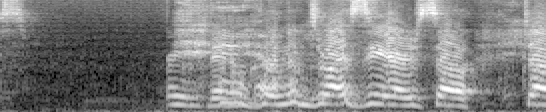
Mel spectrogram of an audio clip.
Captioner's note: laughing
